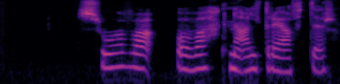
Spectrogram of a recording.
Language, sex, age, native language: Icelandic, female, 9, Icelandic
